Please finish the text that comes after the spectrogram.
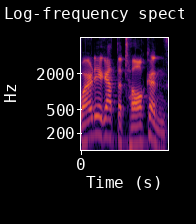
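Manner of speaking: put-on northern English accent. Retelling a guy from the north at the arcade where the speaker worked: northern accent. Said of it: "I remember this guy from the north".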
